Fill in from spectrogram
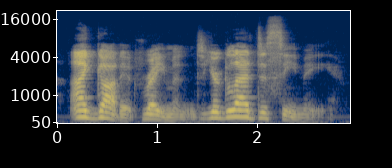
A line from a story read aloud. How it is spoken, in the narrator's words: Palmer with a mutter of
